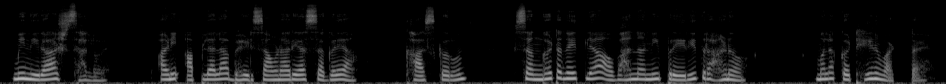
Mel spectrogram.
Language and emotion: Marathi, sad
